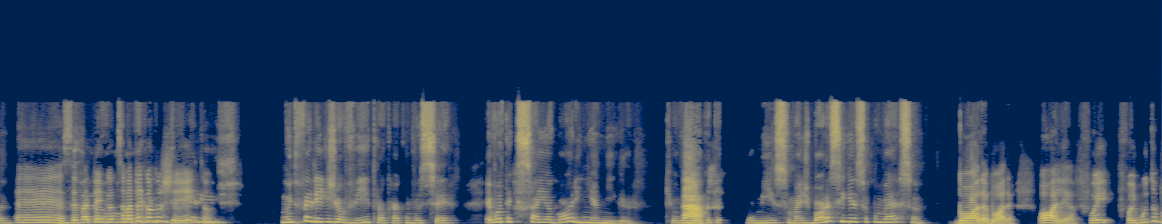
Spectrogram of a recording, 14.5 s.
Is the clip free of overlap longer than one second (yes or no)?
no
